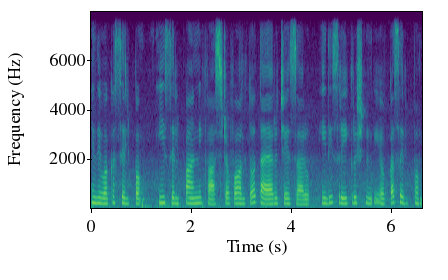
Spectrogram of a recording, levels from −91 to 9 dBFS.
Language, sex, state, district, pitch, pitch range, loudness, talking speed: Telugu, female, Andhra Pradesh, Srikakulam, 215 Hz, 210-230 Hz, -18 LUFS, 115 wpm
